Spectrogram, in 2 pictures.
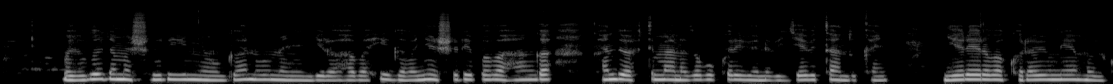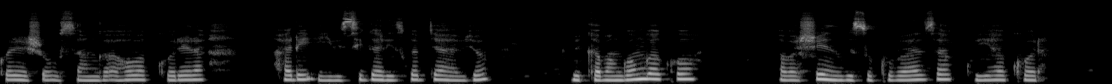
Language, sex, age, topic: Kinyarwanda, female, 18-24, education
